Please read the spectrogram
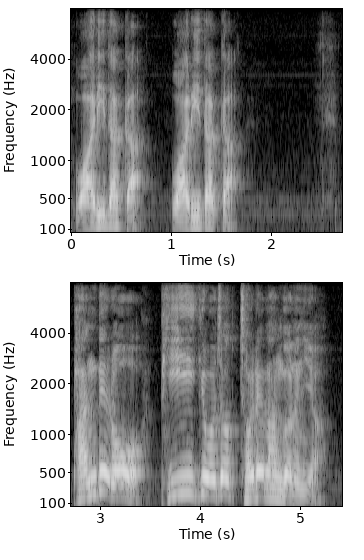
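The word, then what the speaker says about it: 割高: 발음은 와리다까, 와리다까.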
